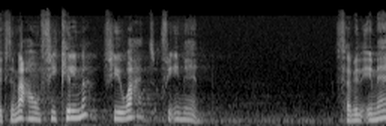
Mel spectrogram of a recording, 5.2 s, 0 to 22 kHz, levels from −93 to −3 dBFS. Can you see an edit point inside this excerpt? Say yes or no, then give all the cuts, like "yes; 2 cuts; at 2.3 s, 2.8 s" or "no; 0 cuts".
yes; 1 cut; at 1.3 s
